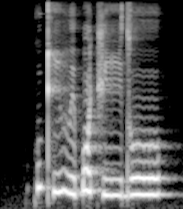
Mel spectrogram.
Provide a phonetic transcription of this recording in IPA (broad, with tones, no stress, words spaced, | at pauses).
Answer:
kʷɪ˦kʰi˨˦βɪ˨ɓɔ˦ t͡ʃiː˨ doː˦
